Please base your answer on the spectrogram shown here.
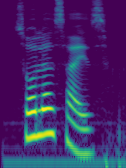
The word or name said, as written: solecize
